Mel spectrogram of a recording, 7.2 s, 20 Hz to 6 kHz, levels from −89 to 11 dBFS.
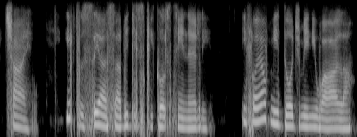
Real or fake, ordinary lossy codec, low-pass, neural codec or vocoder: fake; Opus, 32 kbps; 5.4 kHz; codec, 16 kHz, 4 kbps, X-Codec, HuBERT features, trained on LibriSpeech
